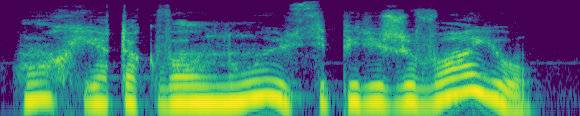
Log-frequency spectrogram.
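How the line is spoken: Exclamation. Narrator (Russian): воскликнула она

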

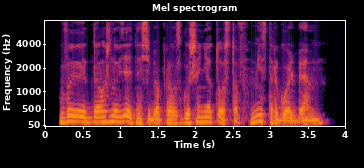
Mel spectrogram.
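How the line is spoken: Casual tone. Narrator (Russian): сказал он своим небрежным тоном

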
